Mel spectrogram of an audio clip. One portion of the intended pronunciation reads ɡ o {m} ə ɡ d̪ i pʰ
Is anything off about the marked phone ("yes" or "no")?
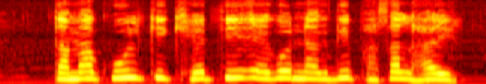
yes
